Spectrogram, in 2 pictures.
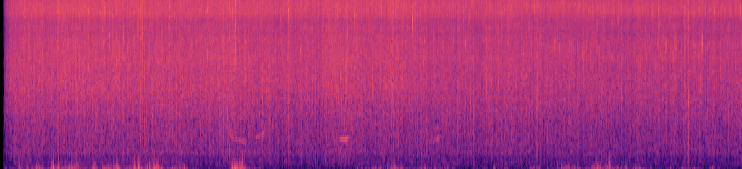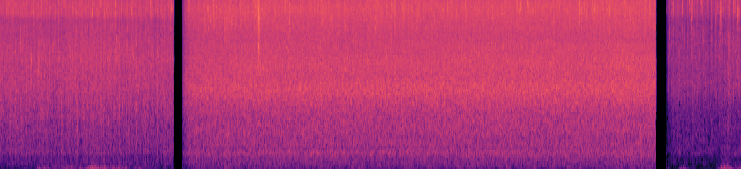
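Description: Steady rain falling, a constant hiss, with low thumps through the first five seconds. The sound drops out abruptly about two-thirds of the way through, then runs on as a smoother, brighter hiss until a second brief dropout near the end.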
